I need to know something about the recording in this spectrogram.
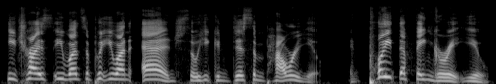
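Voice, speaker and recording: Woman reading as an emphatic therapist, lively pitch. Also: a little fast, slight background noise. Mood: assured, explaining. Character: validating, explanatory therapist.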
